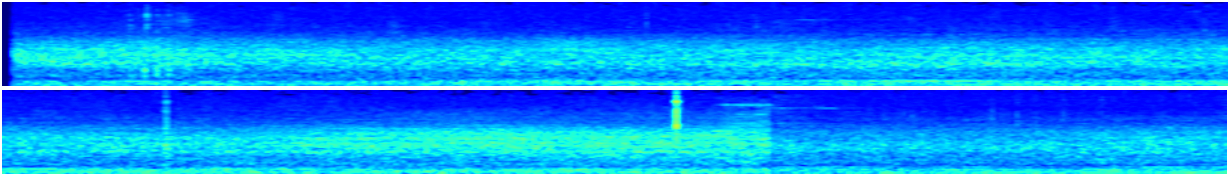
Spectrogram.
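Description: Steady outdoor background noise: a low rumble like distant road traffic under an even hiss, with a couple of faint clicks. The hiss drops suddenly a little before the end.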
